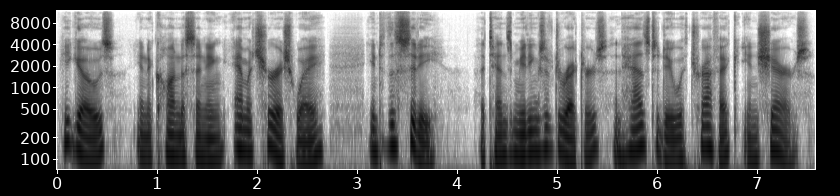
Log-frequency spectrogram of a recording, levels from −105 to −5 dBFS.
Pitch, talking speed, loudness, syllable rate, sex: 115 Hz, 175 wpm, -18 LUFS, 5.6 syllables/s, male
